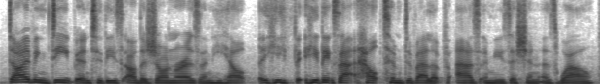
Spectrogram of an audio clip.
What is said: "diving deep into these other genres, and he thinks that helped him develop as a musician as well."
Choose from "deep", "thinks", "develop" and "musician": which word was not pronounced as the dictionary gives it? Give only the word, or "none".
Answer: none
